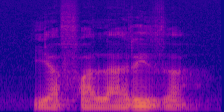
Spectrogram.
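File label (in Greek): "αφαλαρίδα η", Greek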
